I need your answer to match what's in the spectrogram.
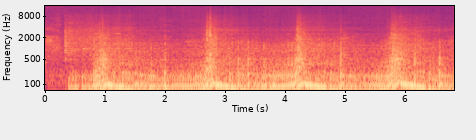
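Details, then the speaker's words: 1977 Yamaha XS650D riding around town: twin burbling with a dull pop roughly every second and a half on the overrun; owner plans to check air cleaners and repack mufflers. "hear the popping. [Music] I hate that. I got to do something about that."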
